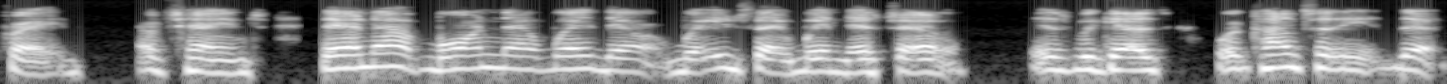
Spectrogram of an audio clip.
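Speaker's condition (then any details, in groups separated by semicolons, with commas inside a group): ALS; hands affected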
